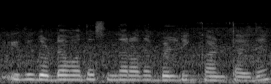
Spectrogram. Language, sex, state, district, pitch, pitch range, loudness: Kannada, female, Karnataka, Mysore, 205 Hz, 195-215 Hz, -24 LUFS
